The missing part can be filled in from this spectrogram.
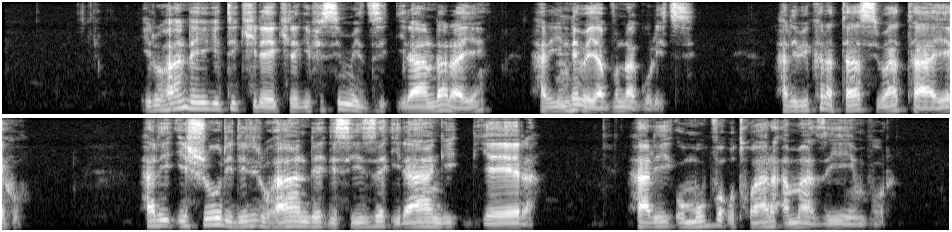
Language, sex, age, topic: Rundi, male, 50+, education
